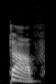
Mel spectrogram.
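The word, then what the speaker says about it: tough: কিন্তু যদি জি এইচ শব্দের শেষে থাকে তাহলে ফয়ের মতো উচ্চারিত হয়। যেমন রাফ, রাফ, টাফ, টাফ, কফ, কফ, এনাফ, লাভ।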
